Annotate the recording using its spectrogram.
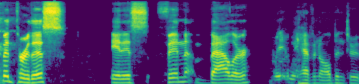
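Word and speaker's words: Finn Bálor: angle listen you've all been through this it is finn balor we haven't all been through this we have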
